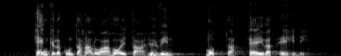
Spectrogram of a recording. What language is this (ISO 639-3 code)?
fin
